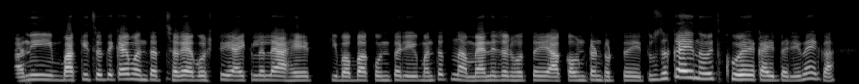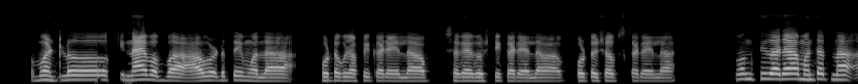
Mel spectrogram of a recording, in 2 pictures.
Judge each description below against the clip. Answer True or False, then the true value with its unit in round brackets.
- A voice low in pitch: False (195 Hz)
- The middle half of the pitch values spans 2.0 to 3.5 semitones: True (3.2 semitones)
